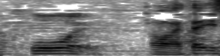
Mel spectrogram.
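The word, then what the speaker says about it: Cloyes: Cloits. Okay. Cloits. That's a cloit timing chain. There's no T. A cloy.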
